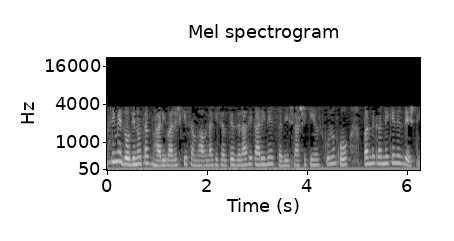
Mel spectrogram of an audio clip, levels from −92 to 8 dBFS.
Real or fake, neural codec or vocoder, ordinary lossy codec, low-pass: real; none; none; 3.6 kHz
